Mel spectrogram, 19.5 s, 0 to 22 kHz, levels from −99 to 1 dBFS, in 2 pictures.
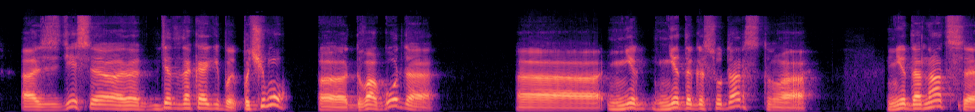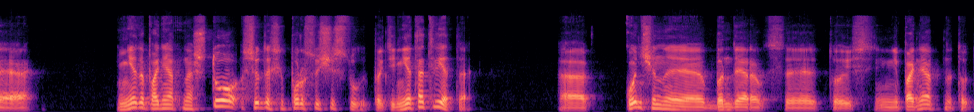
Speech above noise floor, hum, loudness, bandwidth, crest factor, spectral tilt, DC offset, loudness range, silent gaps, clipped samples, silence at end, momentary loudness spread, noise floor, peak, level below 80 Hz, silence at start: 61 dB; none; -23 LUFS; 12.5 kHz; 20 dB; -5 dB/octave; under 0.1%; 3 LU; none; under 0.1%; 0.05 s; 10 LU; -83 dBFS; -4 dBFS; -66 dBFS; 0.2 s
